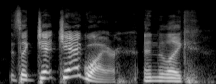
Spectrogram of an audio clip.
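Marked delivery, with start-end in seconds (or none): 0.4-1.2 excited insistence. Acted. [name] repeats Jet Jaguar.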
